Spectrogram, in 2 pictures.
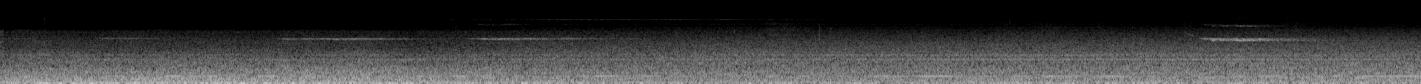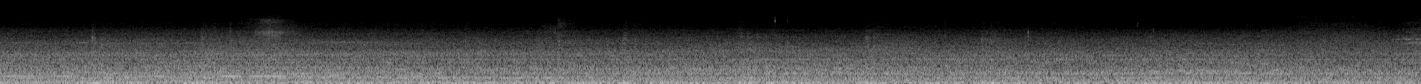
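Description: Double TGV Duplex high-speed train set rolling slowly in along the station platform as it arrives. A steady low rumble and hum, with a few brief high-pitched squeals in the first half.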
